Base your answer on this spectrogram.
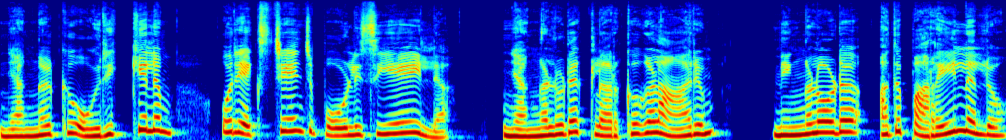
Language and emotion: Malayalam, surprised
